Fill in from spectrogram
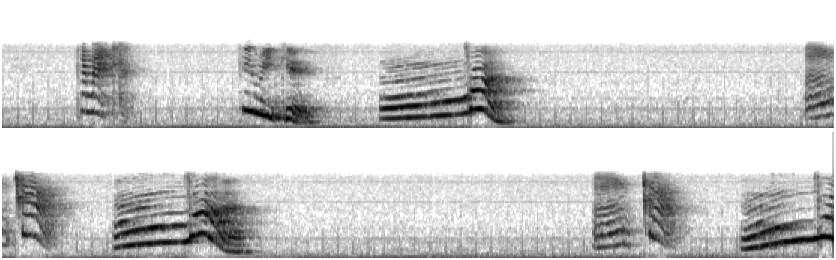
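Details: Talking pet male monk parakeet indoors, repeating learned human phrases: bursts of harsh, harmonic syllables that sweep upward, coming in short clusters about eight times over eleven seconds, separated by quiet pauses.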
